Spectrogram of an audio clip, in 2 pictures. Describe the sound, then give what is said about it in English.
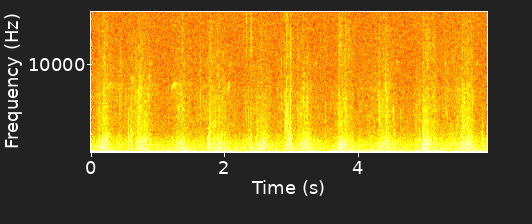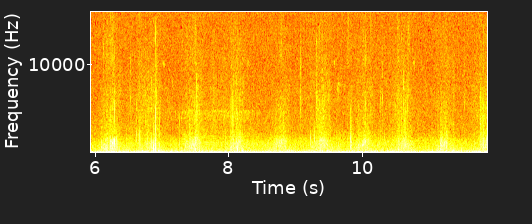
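Footsteps of someone walking outdoors on a grouse hunt, many steady, evenly spaced steps crunching along without pause for the whole stretch, with no talking over them. “Looks like I have to walk a little further to get to the grouse.”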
